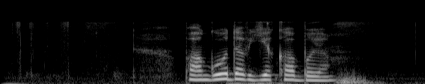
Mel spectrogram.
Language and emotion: Russian, neutral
